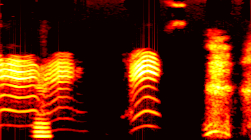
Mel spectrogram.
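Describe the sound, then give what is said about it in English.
A person meows and caterwauls like a cat, three drawn-out, wavering wails separated by short pauses, fairly loud, with no other sounds around them. “Probably hear someone meowing along with it. Caterwauling.”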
